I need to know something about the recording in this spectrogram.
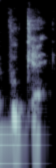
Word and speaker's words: bouquet: But um if they are arranged in a particular way, we will say a bouquet. So you can pronounce it basically the same as in French.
